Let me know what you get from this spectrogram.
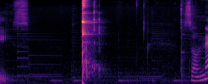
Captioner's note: glass clinks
